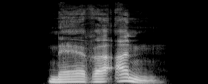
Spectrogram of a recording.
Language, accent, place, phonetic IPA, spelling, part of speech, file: German, Germany, Berlin, [ˌnɛːʁə ˈan], nähre an, verb, De-nähre an.ogg
- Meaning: inflection of annähern: 1. first-person singular present 2. first/third-person singular subjunctive I 3. singular imperative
